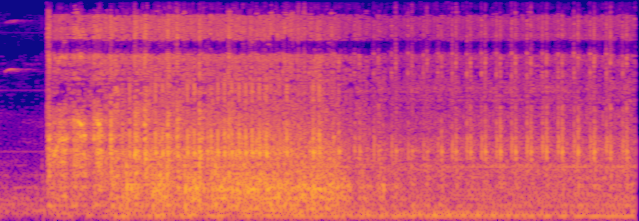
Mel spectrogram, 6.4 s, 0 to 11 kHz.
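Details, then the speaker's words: Renault Duster 110 PS diesel before injector replacement: cranks and catches, then runs with uneven lumpy clatter and stumbling beats; misfire from faulty injectors on cylinders 1 and 2. "So இதில் என்ன complaint பார்த்தீங்கன்னா, engine வந்து மிஸ்ஃபயரிங் ஆகுது. So மிஸ்ஃபயரிங் வந்து 1 and 2 ரெண்டு injector வந்து fault."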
